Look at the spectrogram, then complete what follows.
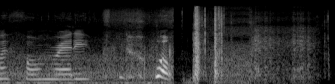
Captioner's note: crash!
